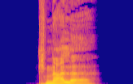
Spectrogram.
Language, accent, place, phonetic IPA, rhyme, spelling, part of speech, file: German, Germany, Berlin, [ˈknalə], -alə, Knalle, noun, De-Knalle.ogg
- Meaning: nominative/accusative/genitive plural of Knall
